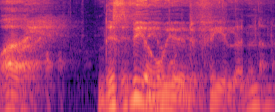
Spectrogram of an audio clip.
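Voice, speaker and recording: A man's put-on character voice, fairly low in pitch, with a slight echo. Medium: actual play. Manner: courteous, mercenary, candid.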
